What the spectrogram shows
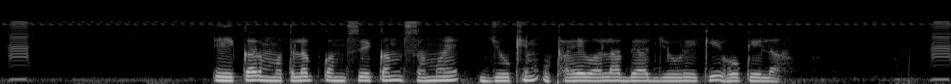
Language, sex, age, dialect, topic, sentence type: Bhojpuri, male, 36-40, Southern / Standard, banking, statement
